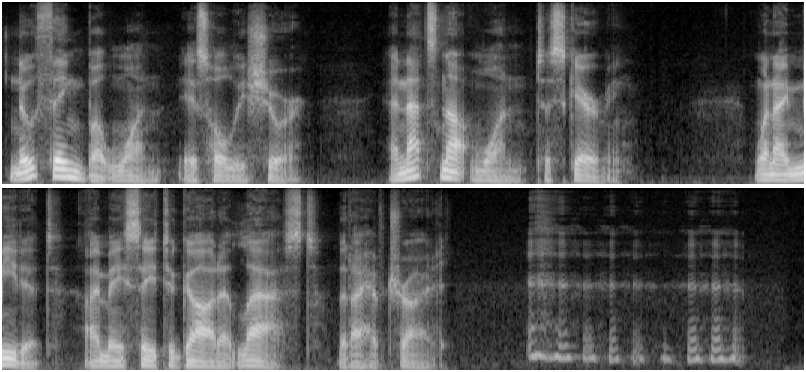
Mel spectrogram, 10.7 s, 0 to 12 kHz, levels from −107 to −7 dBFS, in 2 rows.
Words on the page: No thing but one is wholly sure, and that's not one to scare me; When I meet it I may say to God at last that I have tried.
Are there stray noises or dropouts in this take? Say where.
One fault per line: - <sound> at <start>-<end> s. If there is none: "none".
- laugh at 8.8-10.4 s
